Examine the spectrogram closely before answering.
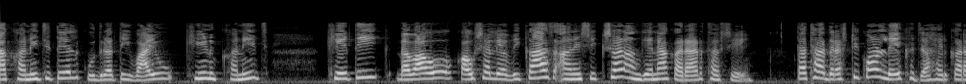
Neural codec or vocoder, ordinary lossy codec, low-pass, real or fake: none; none; 7.2 kHz; real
